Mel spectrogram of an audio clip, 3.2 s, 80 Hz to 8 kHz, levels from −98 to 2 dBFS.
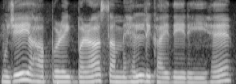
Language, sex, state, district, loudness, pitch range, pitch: Hindi, female, Arunachal Pradesh, Lower Dibang Valley, -16 LUFS, 170-195 Hz, 180 Hz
